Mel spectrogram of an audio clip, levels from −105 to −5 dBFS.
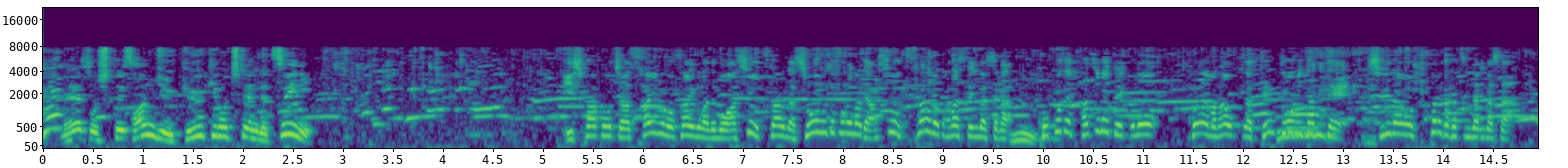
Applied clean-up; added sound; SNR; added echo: classical method Wiener filter.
